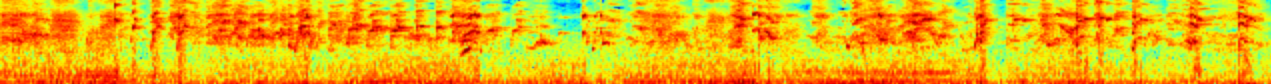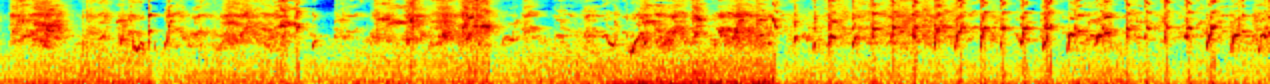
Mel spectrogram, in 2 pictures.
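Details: Lovebirds in an aviary, a dense, continuous chorus of shrill, high chirps and squeaky twitters overlapping from many birds, with brief wing flutters in the background.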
